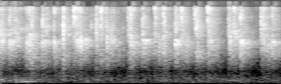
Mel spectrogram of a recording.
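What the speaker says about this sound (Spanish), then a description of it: "Denle un fuerte aplauso a Cristo, por favor." Church congregation applauding in a faint, distant, rhythmic clapping pattern, with steady regular claps continuing throughout.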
